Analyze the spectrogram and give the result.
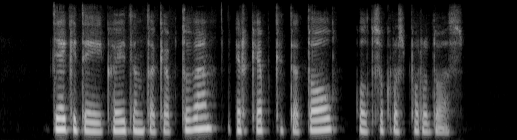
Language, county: Lithuanian, Klaipėda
